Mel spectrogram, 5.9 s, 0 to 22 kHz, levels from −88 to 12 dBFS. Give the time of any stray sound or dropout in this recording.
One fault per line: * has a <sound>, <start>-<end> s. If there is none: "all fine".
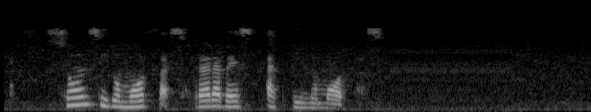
all fine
